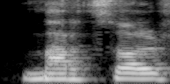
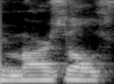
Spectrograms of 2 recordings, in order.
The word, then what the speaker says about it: Marzolph: say your last name marzol is the German pronunciation but you might say marzol that's fair enough okay okay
